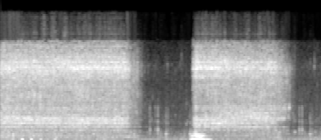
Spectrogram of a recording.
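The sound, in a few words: water running from a loose garage faucet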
